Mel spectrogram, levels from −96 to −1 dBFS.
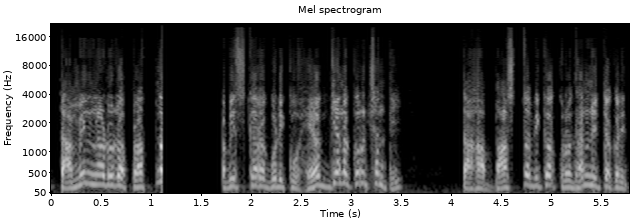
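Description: Throughout the speech, the texture is grainy and rough rather than swirly, and the band stays full up to about 20.2 kHz. That points to Opus compression, likely in its CELT music mode at a low rate near 16 kbps: it fills starved bands with noise instead of leaving MP3-style holes.

From 1.11 s to 1.71 s the audio drops out to silence for about 0.6 s, probably because the input link or device was lost. It is silent with no room tone.

At 2.79 s and again at 4.99 s, a block of digital silence appears, about 2.3 ms and 10 ms long. Each is a block of zeros in place of the audio. They are heard as brief ticks, not as a gap in the speech.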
